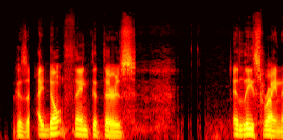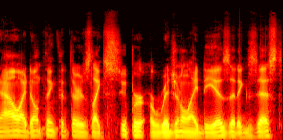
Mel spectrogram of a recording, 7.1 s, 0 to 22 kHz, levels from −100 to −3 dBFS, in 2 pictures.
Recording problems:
choppy; very; from 0.5 to 3.5 s and at 4.5 s; 10% of the speech affected

